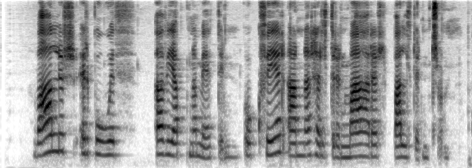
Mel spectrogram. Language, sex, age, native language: Icelandic, female, 30-39, Icelandic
